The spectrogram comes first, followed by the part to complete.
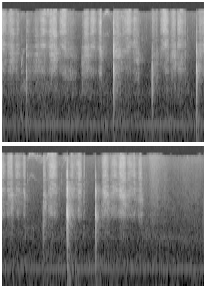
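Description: Chalk writing on a chalkboard: a string of short, irregular scratches and taps as letters are written.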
